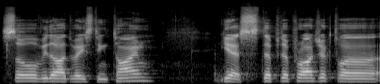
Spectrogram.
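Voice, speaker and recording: Fairly slow male speech, with noticeable background noise behind it. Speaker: senior researcher and project manager presenting. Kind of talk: conference presentation. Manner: loud; halting, many restarts.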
